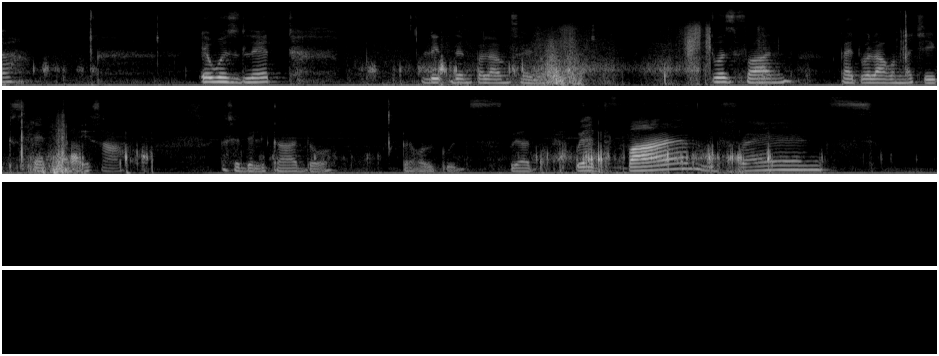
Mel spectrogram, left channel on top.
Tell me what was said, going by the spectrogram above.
it was lit. Lit din pala ang Silo. It was fun. Kahit wala akong na chicks, kahit lang isa. Kasi delikado. Pero all goods. We had fun with friends.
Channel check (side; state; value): right; silent; 52 dB below the other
